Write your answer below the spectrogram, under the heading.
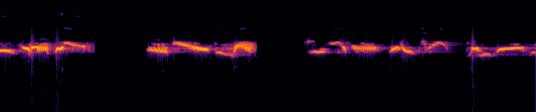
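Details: Several short, mellow phrases from a common blackbird: liquid, looping whistles repeated with brief silent gaps between them, with no background noise.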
